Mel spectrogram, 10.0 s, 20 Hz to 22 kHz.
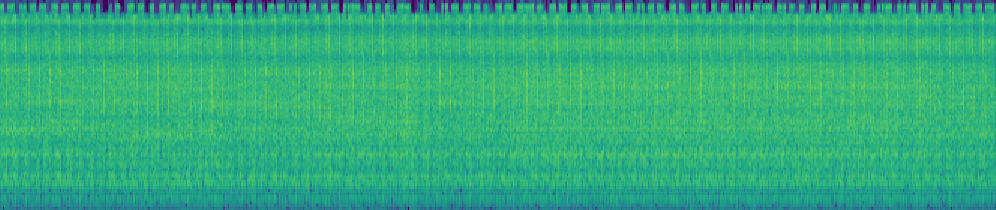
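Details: Mazda CX-5 engine at cold idle: light, fairly quick knocking about two per second over steady idle, present until about 70 degrees; cause unknown, variable valve timing mechanism suspected, not confirmed.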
